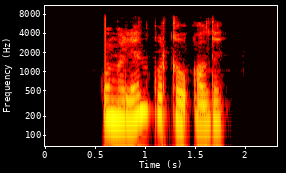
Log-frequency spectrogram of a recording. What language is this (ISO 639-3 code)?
bak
